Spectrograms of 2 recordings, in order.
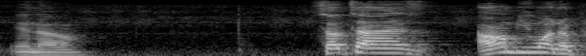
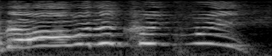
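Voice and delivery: much higher, slow squeal; squeaky falsetto; much slower than usual. Pretend. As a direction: squeal it up high like a cartoon. Hyping up a creepy creature.

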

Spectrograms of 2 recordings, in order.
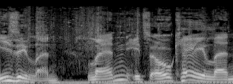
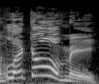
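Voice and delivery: much higher, louder plea; panicked; 13 semitones higher, 4 dB louder than usual. Acted. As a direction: struggle free in panic. Friend grabbed.

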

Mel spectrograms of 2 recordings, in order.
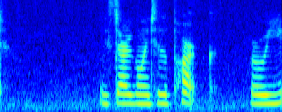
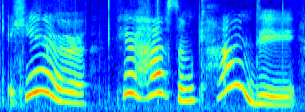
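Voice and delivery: mock lady; 8 semitones higher, 5 dB louder, much slower than usual. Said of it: "A lady was like".

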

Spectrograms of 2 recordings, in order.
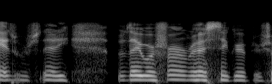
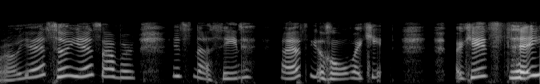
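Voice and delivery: tearful; 6 semitones higher than usual. Acted. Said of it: "She sobbed out breath".

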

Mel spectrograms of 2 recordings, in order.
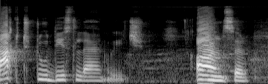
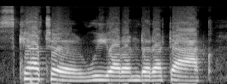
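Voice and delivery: ordinary talk

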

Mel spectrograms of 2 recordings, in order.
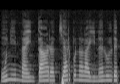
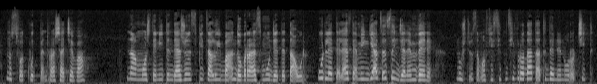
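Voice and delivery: higher, lighter hobbit voice, uneasy; a scared youngster admitting his fear; frightened young hobbit; 4 semitones higher than usual. Acted. Pippin confides his fear to Sam in a higher, uneasy hobbit voice.

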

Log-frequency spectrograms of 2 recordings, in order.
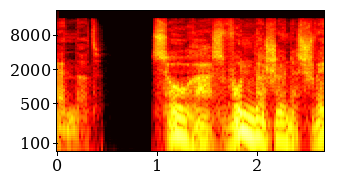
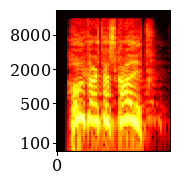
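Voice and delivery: rallying cry; 12 semitones higher, 3 dB louder than usual. Acted. Captain urges crew to loot.

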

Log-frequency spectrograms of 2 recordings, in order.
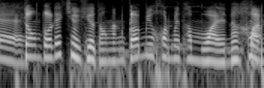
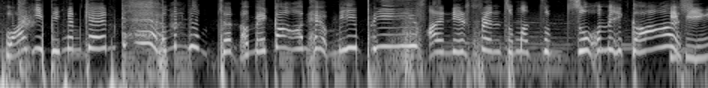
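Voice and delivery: mock panic; 7 semitones higher, much slower than usual. Attacked by player, crying help.

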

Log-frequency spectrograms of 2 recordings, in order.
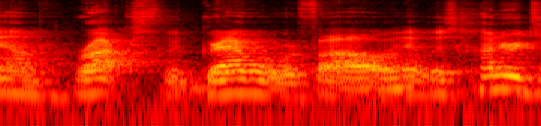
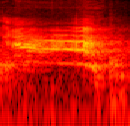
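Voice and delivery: very high mock shriek; high storyteller's scream; re-enacted scream. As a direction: yelp as if hit, acting it out. I'm screaming.

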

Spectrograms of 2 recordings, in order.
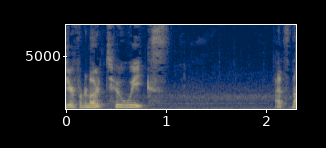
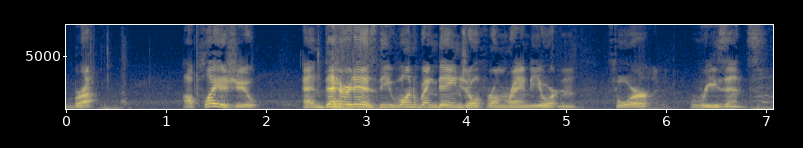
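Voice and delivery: usual speaking voice

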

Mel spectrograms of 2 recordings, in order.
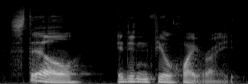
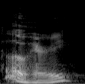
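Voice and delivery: chorused greeting; 4 semitones higher, 7 dB louder than usual. A narrator's reading. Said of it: "chorused in unison".

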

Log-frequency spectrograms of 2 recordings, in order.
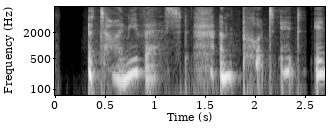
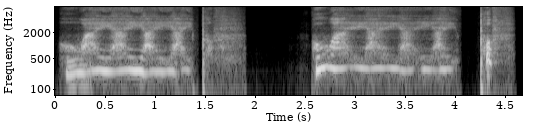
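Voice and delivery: eerie wavering whisper ending in a puff; whispered magic spell; 5 semitones higher, 3 dB quieter, much slower than usual. A narrator's reading. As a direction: whisper an incantation, then puff it away. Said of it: "he would whisper".

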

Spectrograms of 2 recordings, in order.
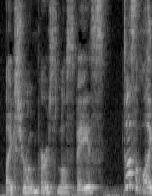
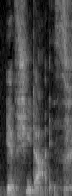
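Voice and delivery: hushed dread; 3 semitones lower, 7 dB quieter, slower than usual. Real, not acted. Dreading her dog's death.

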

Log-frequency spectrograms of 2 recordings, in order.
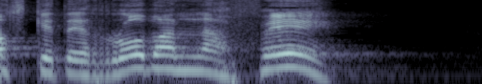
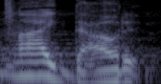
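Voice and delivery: dropped low and much softer, dismissive; mock doubter; 10 semitones lower, 9 dB quieter than usual. A doubter answers someone's encouragement, low and dismissive. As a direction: mutter the doubt back, deflated.

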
